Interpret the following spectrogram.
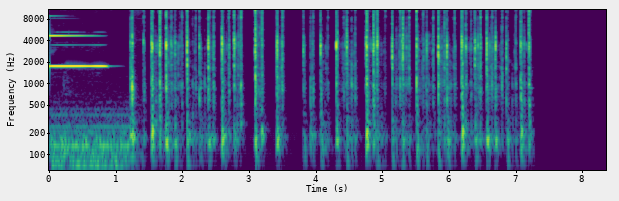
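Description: A ringing ding fades out in the first second, then a keyboard-typing sound effect plays as rapid, irregular key clicks for about six seconds while slide text types itself onto the screen.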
